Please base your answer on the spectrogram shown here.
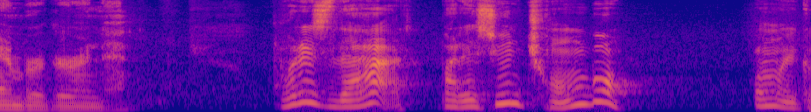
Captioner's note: in Spanish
